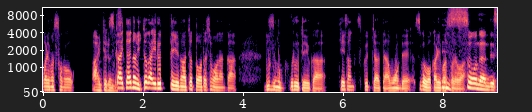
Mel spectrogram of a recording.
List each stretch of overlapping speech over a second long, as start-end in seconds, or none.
none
